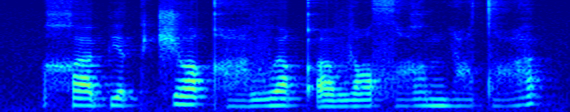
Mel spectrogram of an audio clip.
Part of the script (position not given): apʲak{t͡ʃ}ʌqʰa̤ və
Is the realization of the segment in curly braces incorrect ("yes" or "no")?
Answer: no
